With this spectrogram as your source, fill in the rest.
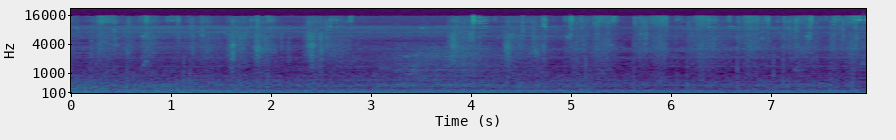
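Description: Footsteps fall slowly on a hard floor.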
